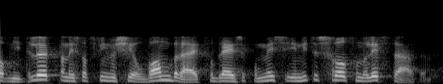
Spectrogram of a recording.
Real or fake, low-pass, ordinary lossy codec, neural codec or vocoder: fake; 3.6 kHz; none; codec, 16 kHz, 0.8 kbps, ZipCodec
